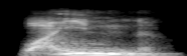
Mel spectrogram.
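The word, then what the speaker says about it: Wein: Now how will you pronounce the combination where E in English comes before I then we pronounce it like wine.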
